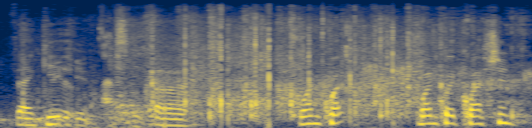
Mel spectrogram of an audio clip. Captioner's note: applause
